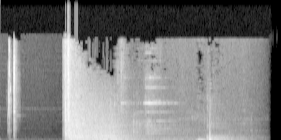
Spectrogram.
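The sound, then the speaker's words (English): A sharp mechanical click, then a single loud gunshot from a Beaumont Adams revolver held to a man's temple, ringing out and decaying slowly with reverberation, followed by a duller thud. No one speaks. “He retrieved the Beaumont Adams revolver from his desk drawer, and, his whole body trembling under a wave of freezing cold defeat, placed it to his temple.”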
